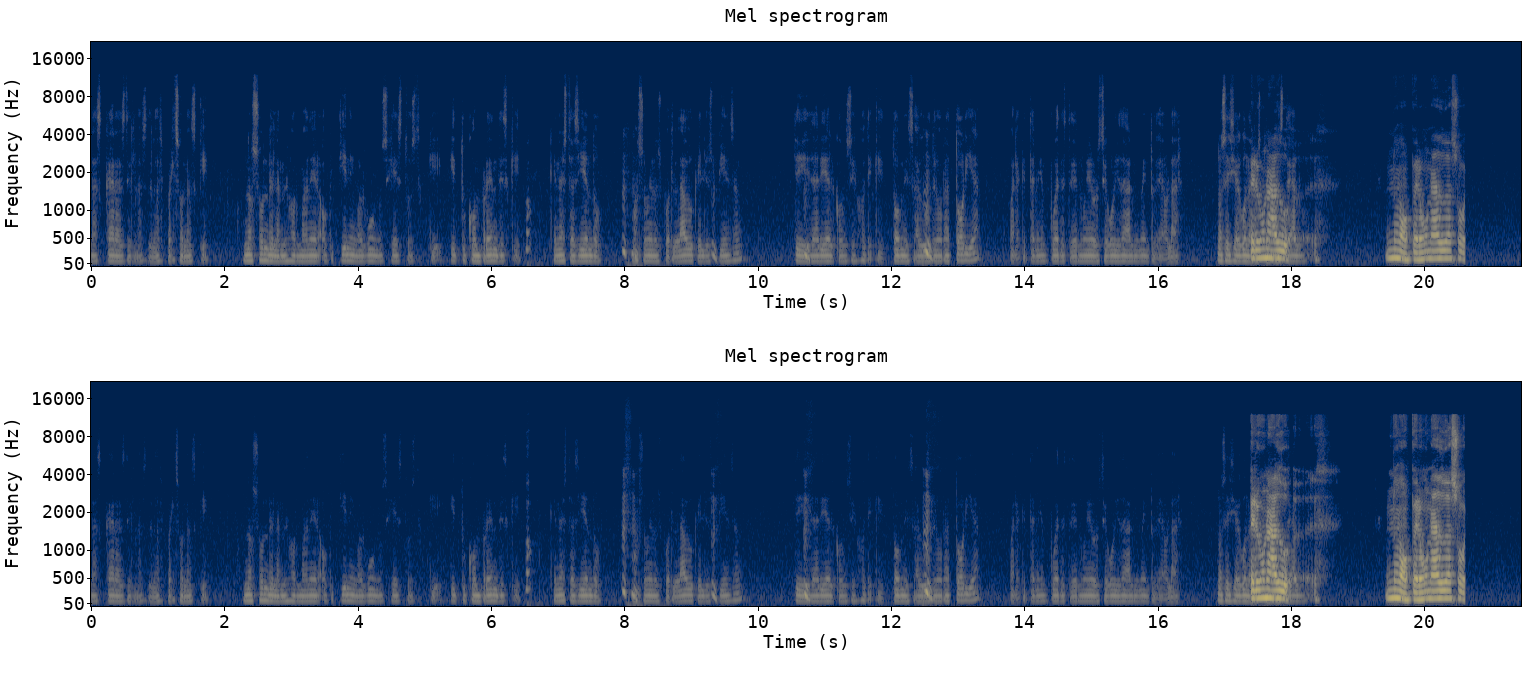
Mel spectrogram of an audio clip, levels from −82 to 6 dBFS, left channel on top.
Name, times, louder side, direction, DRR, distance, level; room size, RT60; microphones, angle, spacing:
voice 1, 0.0-1.8 2.3-6.5 6.9-7.7 8.1-9.9 10.6-13.4 13.8-16.4 16.9-18.2, left 2 dB, 70° left, 2.1 m, -40 dB
sound 1, 6.5-6.7 8.0-8.6 9.3-9.5 10.7-10.9 12.5-12.8, right 2 dB, 55° right, 1.3 m, -37 dB
voice 2, 17.4-18.0 19.4-20.6, right 4 dB, 85° right, 0.7 m, -22 dB
head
